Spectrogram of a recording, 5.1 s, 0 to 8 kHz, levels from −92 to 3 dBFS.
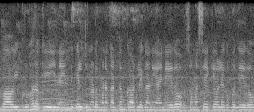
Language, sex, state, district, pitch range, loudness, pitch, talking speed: Telugu, female, Telangana, Nalgonda, 170-180 Hz, -16 LUFS, 175 Hz, 165 wpm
